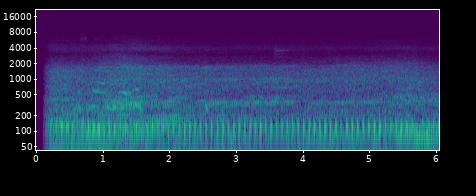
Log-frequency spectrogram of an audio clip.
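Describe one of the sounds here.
A motorcycle engine idles close by with a steady, rapid throb.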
